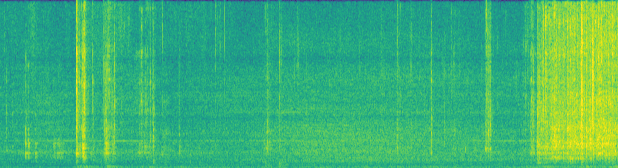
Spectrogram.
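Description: Toy die-cast cars clicking as they are set down on a toy race-track ramp, then a clattering rattle of about a second near the end as they run down the track.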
